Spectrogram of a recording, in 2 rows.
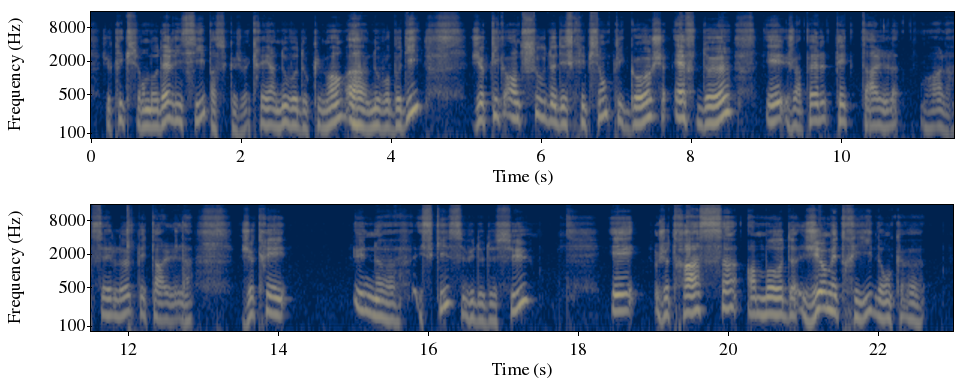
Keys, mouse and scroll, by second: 0.7 click, 2.4 click, 4.2 click, 6.5 click, 7.7 F2, 9.0-11.9 typing, 12.0 Return, 13.9 click, 16.2 click, 17.4 click, 22.8 click.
